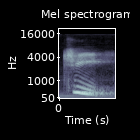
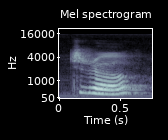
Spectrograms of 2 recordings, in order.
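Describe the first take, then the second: First: The syllable ends in a clear ee vowel. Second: The syllable ends in an r-like buzzing vowel. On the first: The speaker calls it wrong. "and not chi" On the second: The speaker calls it right. "Repeat after me, chr"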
